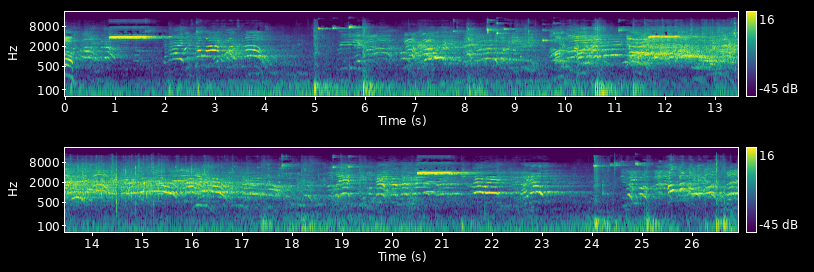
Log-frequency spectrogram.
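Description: Many voices chatter and call out throughout in a large echoing gym.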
